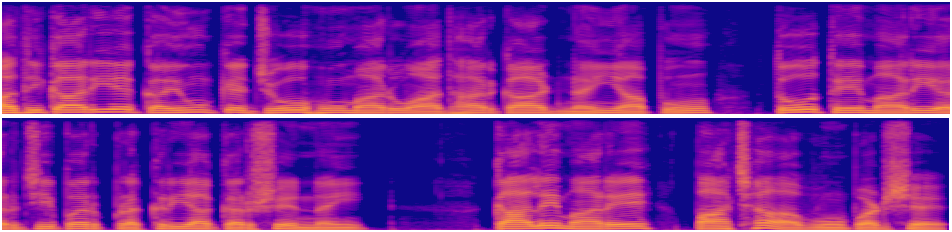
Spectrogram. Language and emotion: Gujarati, sad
